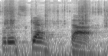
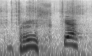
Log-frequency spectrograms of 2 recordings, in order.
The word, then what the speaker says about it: bruschetta: It is pronounced bruschetta. Bruschetta. Anytime you get that C and H in Italian, it's a hard sound.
